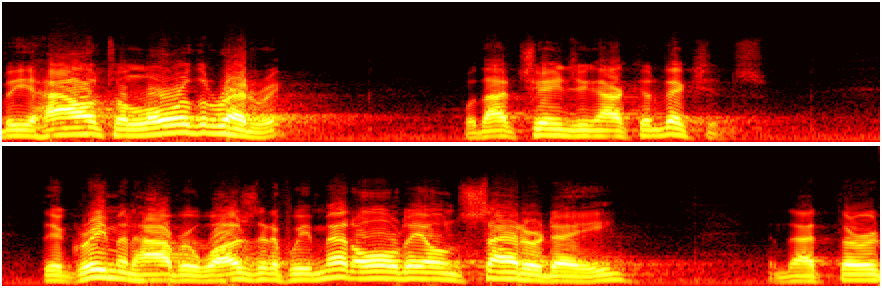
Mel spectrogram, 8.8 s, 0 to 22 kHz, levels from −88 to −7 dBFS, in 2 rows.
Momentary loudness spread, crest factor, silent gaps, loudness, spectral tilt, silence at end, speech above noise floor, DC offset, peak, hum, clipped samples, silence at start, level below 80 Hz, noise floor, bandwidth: 12 LU; 14 dB; none; -16 LUFS; -8 dB/octave; 0 s; 38 dB; under 0.1%; -4 dBFS; none; under 0.1%; 0 s; -56 dBFS; -53 dBFS; 7.6 kHz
